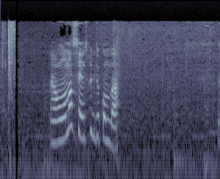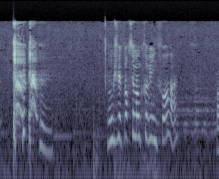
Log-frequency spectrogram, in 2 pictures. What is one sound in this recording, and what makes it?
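A middle-aged woman talks with animation into a microphone, in short bursts.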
